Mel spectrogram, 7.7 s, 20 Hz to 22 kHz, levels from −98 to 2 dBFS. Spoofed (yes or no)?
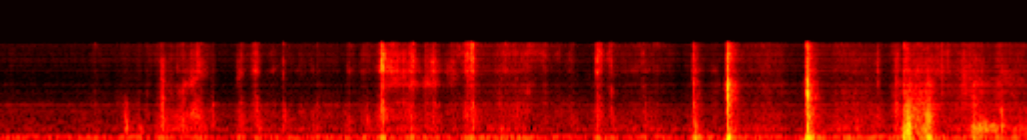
yes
